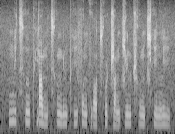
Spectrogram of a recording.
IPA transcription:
m i˥ t͡sʰ ɹ̩˥ pʰ j ɑ˥˩ ʊ̯ m i˩ t͡sʰ ʊ˥˧ ŋ y˥˩ n pʰ i˥ f ɤ˥˩ ŋ f w ɔ˧˥ t͡sʰ u˥˩ ʈ͡ʂ ɑ˨˩ ŋ t͡ɕ y˥ n ʈ͡ʂʰ ʊ˥˧ ŋ t͡ɕʰ i˥˧ n l i˥˩

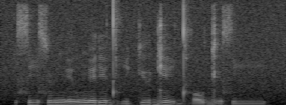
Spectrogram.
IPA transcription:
s i˥ s ʉ˥ ŋ e˩˥ u̯ ŋ e˥ ɾʲ e˥ dʱ i˩˥ kʲ ɯ˧ ɡʲ e˥˩ i̯ dʱ ɔ˩ u̯ ɡʲ ɯ˧ s iː˧

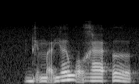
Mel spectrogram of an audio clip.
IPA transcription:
bʲ æ̰ m æ̰ j ɛ w ɔ̰ ɣ æ ʔ ə

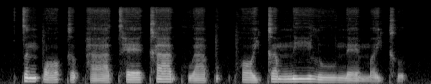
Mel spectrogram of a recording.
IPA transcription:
t̪ ɐ˥ n p ɔː˨˥ k ɐ˧ p̚ h aː˨˥ t̪ʰ ɛː˧ kʰ aː˥ kʷʰ aː˨ p ʊ˥ k̚ pʰ ɔː˧ j k ɐ˥ m n̪ iː˥ l uː˧ n̪ ɛː˨ m ɐ˨˥ j kʰ ʊ˨ k̚

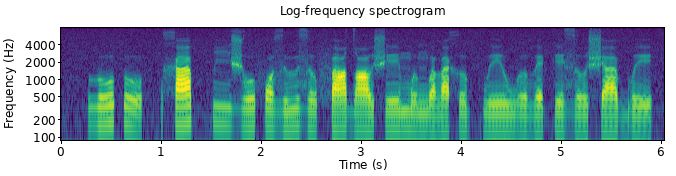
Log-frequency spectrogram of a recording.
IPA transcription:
ð o θ o | x a pː iː ʒ o f ɔ z ɯː z ɤ f a dˤ ɤː ʃ eː m ɤ ŋʷ a β a x ɤ kʷ eː w ɤ ð ɛ k e z ɤ ʃ a ɡʷ e

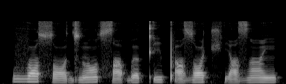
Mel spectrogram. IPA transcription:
v o˥ sˤ o˩ d͡z õ˧˥ sˤ ɛ˩ ɓ ə˧˥ kʼ i˥ pʼ ə˩˧ zˤ o˥ t͡ʃʰ i˩ zˤ ĩ˥

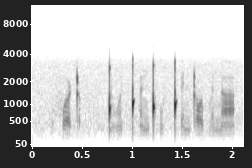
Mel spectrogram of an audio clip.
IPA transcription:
f ɤ ʈ | ɡ͡ǃ õ ə̯ ǃʼ ɛ̃ ǃʼ u ǃʼ e n ʈ ɔ ə̯ b ɛ n ã

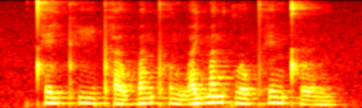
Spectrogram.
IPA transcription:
t̪ʰ e˨˧ j pʰ iː˨ pʰ ɐ˨˩ w p ɐ˨˥ n pʰ ʊ˨˩ ŋ w ɐ˨˧ j m ɐ˧ n kʷ ɐ˨ w pʰ ɪ˧ ŋ t̪ʰ ɵ˨˩ n

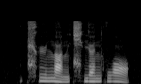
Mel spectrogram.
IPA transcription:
t͡ɕʰ y˥ n̪ a˧˥ n t͡ɕʰ j ɛ˥ n k w ɔ˥˩

